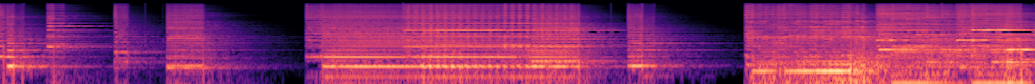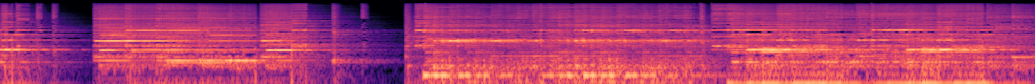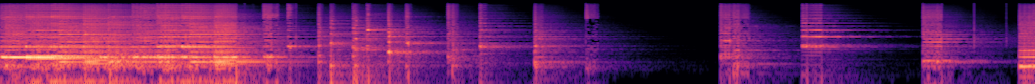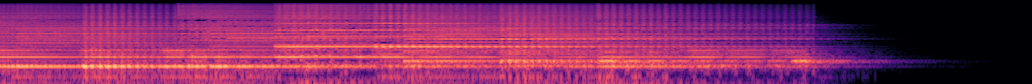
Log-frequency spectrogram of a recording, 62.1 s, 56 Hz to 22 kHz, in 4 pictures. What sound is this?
experimental 8 bit audio research 3
Old experiments using a simple 8 bit VST controlled by a midi keyboard. Recorded in real time by messing around with my effects rack in my DAW, changing effect orders on the fly, disabling and enabling things etc. Very fun stuff :D
dissonant, broken, experimental, lo-fi, effects, noise, vgm, computer, glitch, alien, harsh, 8-bit, chiptune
